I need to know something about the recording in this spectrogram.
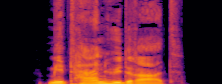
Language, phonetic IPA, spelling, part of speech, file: German, [meˈtaːnhyˌdʁaːt], Methanhydrat, noun, De-Methanhydrat.ogg
- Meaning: methane hydrate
